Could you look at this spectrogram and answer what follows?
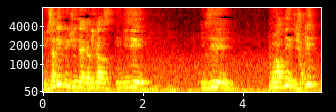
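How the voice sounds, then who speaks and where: A man's voice: high-pitched, a little fast, warm tone, slight background noise. A man from Perpignan in southern France giving a fervent church testimony, telling his story with many repeated "I said" turns. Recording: echoey room picked up from a distance.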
